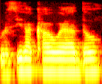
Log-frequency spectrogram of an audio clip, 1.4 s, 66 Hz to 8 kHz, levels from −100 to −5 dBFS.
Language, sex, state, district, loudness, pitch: Hindi, male, Uttar Pradesh, Jalaun, -13 LUFS, 135 Hz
